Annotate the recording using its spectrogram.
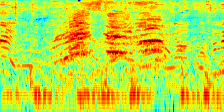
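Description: A large group of young taekwondo students shouting a kihap together. Many overlapping voices are loudest about a second in.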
